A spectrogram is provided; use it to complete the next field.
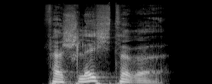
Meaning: inflection of verschlechtern: 1. first-person singular present 2. first/third-person singular subjunctive I 3. singular imperative
- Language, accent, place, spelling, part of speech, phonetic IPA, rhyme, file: German, Germany, Berlin, verschlechtere, verb, [fɛɐ̯ˈʃlɛçtəʁə], -ɛçtəʁə, De-verschlechtere.ogg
